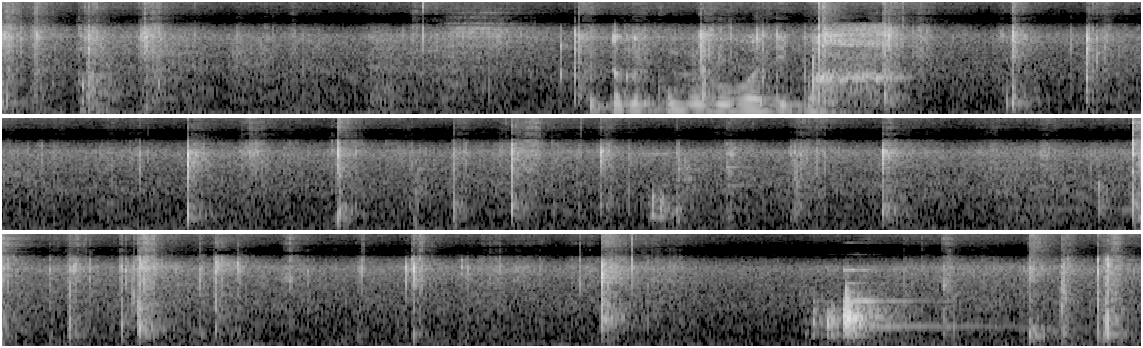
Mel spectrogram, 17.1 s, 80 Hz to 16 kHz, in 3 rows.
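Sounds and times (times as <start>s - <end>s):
light knocks and clinks: 15.4s - 16.2s
ringing clink: 15.4s - 16.3s.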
